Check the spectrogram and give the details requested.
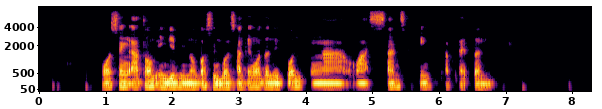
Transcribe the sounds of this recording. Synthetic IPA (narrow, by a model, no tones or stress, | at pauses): wɔsɪŋa̰t̪ɔmʔḭŋɡɪhminɔŋkɔ̰simbɔlsakɪŋwɔnt̪ɔnipʊnpəŋawasansḁkɪŋɡ̥ab̥a̰t̪ə̰n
